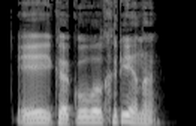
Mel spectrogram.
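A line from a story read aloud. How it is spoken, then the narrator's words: Emotional bass shout. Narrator (Russian): кричит чересчур эмоциональный клиент хорошим таким басом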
